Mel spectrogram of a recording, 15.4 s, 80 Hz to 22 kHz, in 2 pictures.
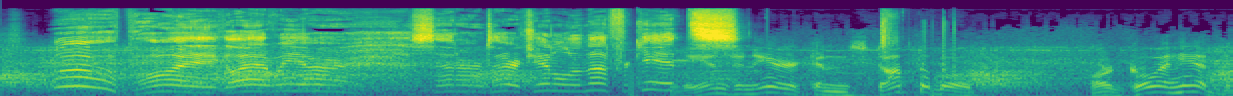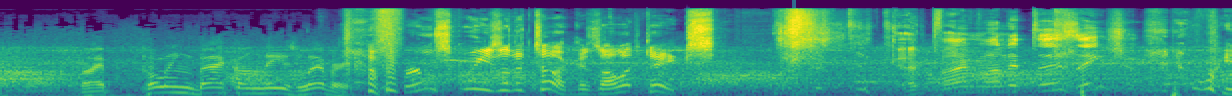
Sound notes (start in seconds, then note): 12.5 laughing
